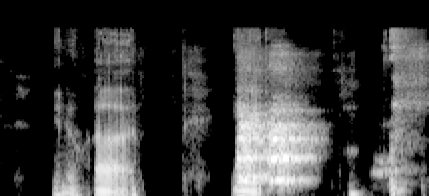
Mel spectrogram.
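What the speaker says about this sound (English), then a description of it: "my dogs are going crazy because a dog is walking in front of the yard" Several dogs bark in short bursts at a passer-by dog walking in front of a home yard, close and loud, with a few separate outbursts spread across the moment and no talk over them.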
